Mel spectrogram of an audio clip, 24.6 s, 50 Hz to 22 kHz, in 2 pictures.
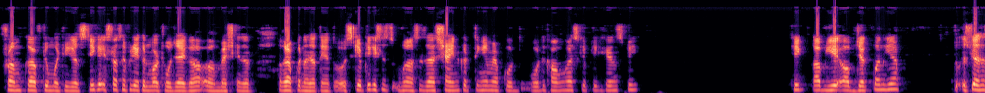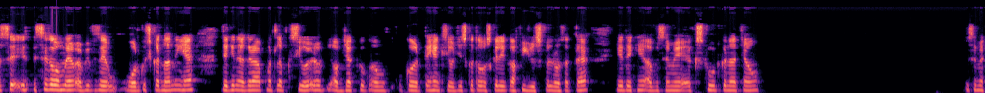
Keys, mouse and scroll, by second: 10.6-13.7 middle drag, 18.6 b.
